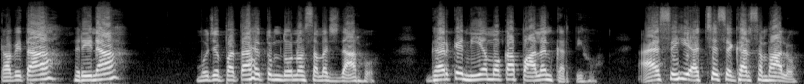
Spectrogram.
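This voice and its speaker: A woman's voice: medium pitch, lively intonation, unhurried, no room sound, studio quality, lightly acted. A woman playing a strict mother-in-law. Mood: instructive. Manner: firm, commanding. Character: strict middle-aged mother-in-law, stern head of house.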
